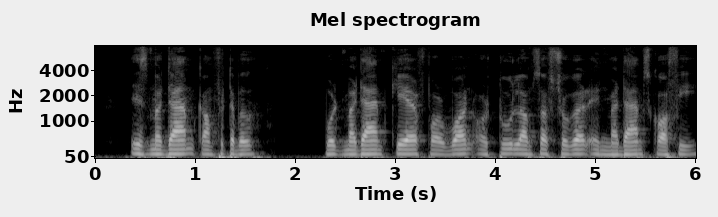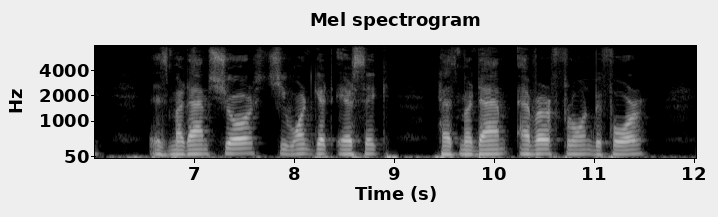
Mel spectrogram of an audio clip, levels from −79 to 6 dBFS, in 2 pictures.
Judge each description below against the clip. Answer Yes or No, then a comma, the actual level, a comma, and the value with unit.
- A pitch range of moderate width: No, narrow, 1.6 semitones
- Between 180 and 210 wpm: No, average, 140 wpm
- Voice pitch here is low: Yes, low, 120 Hz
